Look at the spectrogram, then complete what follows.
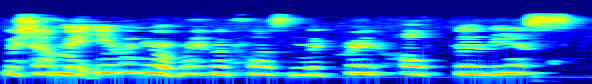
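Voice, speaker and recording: A woman's voice: very high voice, little pitch movement, a little fast, mellow, lo-fi sound. A woman voicing a stern, commanding elderly witch in a storybook reading. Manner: commanding, clipped.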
